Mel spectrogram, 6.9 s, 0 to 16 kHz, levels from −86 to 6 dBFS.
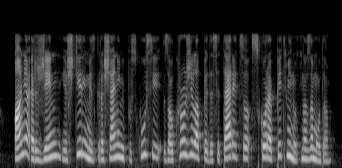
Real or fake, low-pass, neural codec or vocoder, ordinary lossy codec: fake; 7.2 kHz; codec, 16 kHz, 8 kbps, FunCodec, trained on LibriTTS, 25 frames a second; none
